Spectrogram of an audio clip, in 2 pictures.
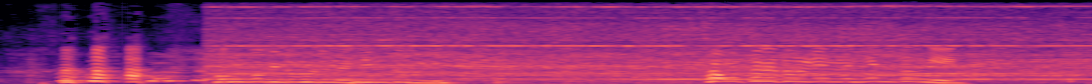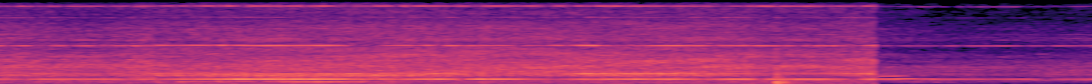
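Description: A stick vacuum cleaner runs on a floor.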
